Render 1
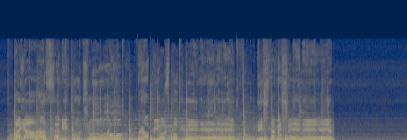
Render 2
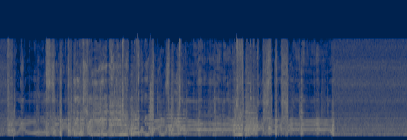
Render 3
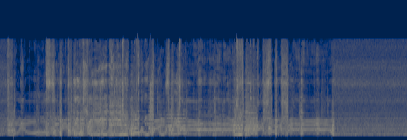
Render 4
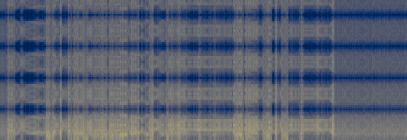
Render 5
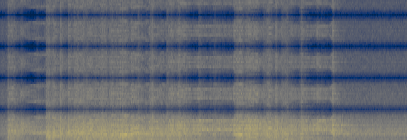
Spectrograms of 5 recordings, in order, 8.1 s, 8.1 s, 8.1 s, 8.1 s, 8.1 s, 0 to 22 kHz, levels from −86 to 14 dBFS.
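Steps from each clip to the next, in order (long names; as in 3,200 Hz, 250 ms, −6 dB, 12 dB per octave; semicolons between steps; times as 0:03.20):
Chebyshev high-pass filter 1,000 Hz, order 8; compressor whose output falls as the input rises −37 dBFS, ratio −1
dynamic equaliser 9,000 Hz, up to +6 dB, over −57 dBFS, Q 5; level +1.5 dB
in parallel at −2 dB: speech leveller within 3 dB 2 s; on the sum: sample-rate reduction 4,900 Hz, jitter 0%; level +6 dB
convolution reverb RT60 3.3 s, pre-delay 6 ms, DRR −3.5 dB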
